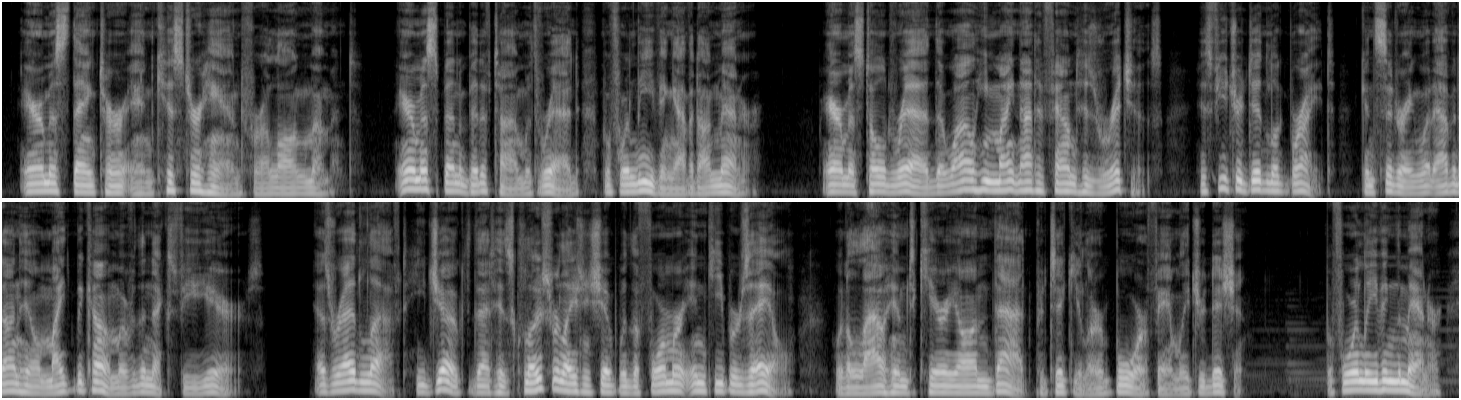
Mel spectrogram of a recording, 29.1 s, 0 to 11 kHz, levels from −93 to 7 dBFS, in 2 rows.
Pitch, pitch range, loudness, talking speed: 115 Hz, 100-130 Hz, -20 LUFS, 165 wpm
